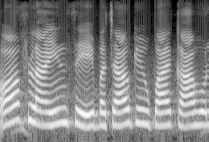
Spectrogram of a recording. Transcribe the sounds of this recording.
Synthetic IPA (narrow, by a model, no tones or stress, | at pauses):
ɔːfʰlaːɪnsebɐt͡ʃaːokeʊpaːjkaɦol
